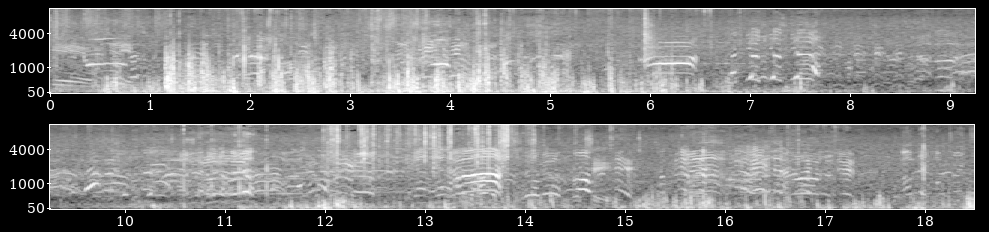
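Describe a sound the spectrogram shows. Young men shout and call out to each other across an open field outdoors.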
